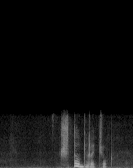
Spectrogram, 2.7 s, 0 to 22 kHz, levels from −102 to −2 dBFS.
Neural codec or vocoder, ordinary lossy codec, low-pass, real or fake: codec, 16 kHz, 1 kbps, FunCodec, trained on LibriTTS, 50 frames a second; Opus, 24 kbps; 7.2 kHz; fake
